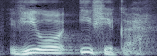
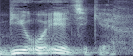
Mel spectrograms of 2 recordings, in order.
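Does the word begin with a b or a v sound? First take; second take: v; b. First: The word begins with v and has an f. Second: The word begins with b and has a t. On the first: This is the older Russian reading of the Greek letters. "А сказать бы по старому произношению" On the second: This is the current, Western-style reading. "мы говорим проблема биоэтики"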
